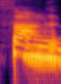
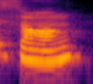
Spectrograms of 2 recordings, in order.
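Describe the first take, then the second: First: It ends in a hard G sound. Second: It ends in a soft ng sound. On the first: "when you do the Russian, it's song ... a harder G at the end" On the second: "In English, we say song"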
